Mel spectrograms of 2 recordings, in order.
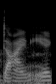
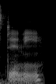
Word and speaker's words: Diny: I think it's Denny. – Let me see. – It's D-I-N-Y. – D-I-N-Y. – It's not Diney. It can't be. It's Denny.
